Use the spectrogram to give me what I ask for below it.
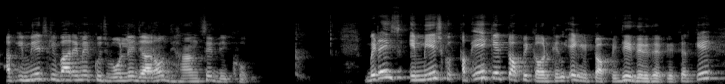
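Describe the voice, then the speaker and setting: A man's voice: high-pitched, fairly bright tone. A man with an Indian accent teaching maths informally to school students online, repeating phrases, coaxing attention and often checking understanding with questions. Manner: addresses listeners familiarly, coaxing attention.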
